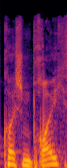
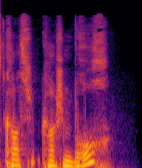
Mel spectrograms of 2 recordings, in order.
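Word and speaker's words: Korschenbroich: Was sagst du, Korschenbruch, Korschenbräuch? Ist das eine alte Philosophiefrage, ne? Ich glaube, man sagt offizielle Aussprache ist Korschenbruch.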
